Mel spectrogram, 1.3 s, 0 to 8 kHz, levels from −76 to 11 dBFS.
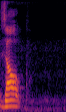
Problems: none marked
